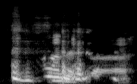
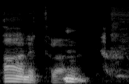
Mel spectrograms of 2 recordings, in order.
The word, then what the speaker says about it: Anatra: Yes, say it like an Italiano. Anatra. Let it flow. Anatra.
